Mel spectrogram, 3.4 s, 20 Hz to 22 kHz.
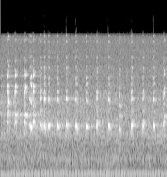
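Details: Agitated female bald eagle, Decorah North nest, 18 April 2016 afternoon: a steady string of brief, piping chip notes repeated quickly, over a low background hum.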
